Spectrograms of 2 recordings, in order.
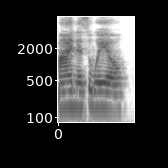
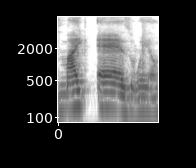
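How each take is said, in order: First: The first word ends with an n sound. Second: The first word ends with a t sound. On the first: The speaker calls it wrong. "who used to say it like that" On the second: The speaker calls it right. "not mine as well"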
